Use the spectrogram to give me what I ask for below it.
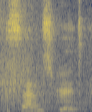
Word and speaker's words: Sanskrit: And it's actually pronounced Sanskrit, and it's the primary sacred language of...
